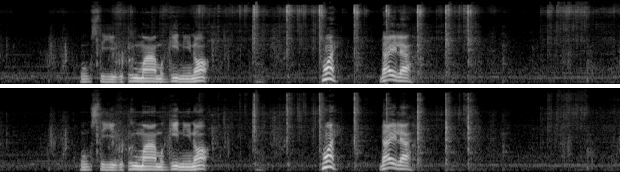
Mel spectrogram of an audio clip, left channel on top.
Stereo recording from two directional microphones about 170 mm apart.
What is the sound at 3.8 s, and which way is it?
Speech, 5° right (ahead or behind).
